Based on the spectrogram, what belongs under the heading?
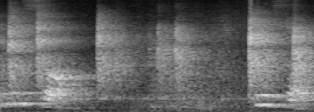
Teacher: Și S-ul se păstrează, deși este între două vocale. · Term: S-ul de viitor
